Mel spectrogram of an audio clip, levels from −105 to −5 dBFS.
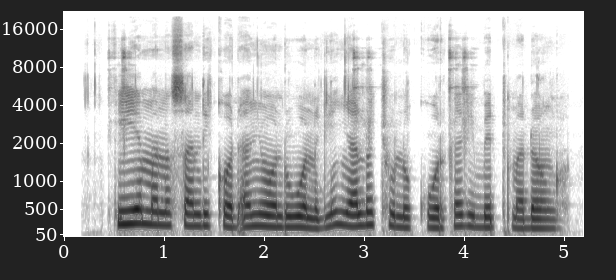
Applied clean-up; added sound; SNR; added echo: neural mask model RNNoise.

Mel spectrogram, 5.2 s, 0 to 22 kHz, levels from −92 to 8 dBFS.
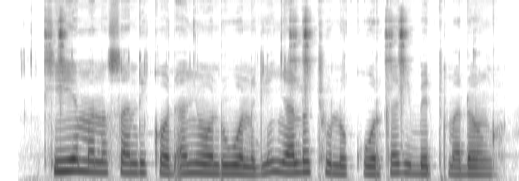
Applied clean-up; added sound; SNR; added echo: none; Tambourine; 8 dB; none.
